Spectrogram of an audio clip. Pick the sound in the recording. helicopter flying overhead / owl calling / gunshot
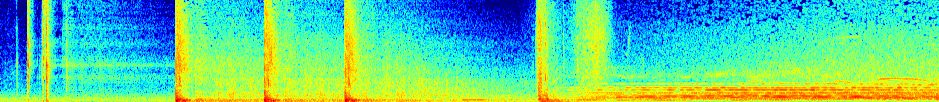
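gunshot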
